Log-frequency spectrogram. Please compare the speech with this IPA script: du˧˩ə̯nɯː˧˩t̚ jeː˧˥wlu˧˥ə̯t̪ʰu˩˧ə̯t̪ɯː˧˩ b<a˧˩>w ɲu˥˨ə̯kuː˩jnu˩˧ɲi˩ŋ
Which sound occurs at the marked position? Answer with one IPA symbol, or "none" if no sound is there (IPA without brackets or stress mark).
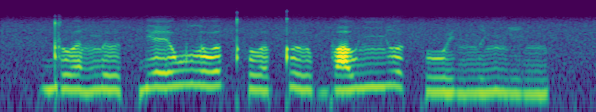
a˧˥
